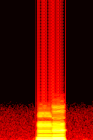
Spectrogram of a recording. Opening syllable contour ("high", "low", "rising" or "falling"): falling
